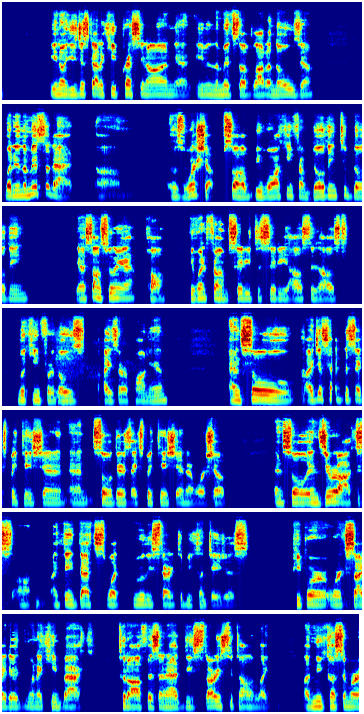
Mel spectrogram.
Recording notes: It is a little different as we recorded it in a members only webinar for the Equippers Lab. You'll hear pastors asking questions which probably makes this richer than if it were a straight interview.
